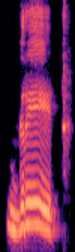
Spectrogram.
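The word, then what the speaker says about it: great: तैयार नेक्स्ट देखिए जी जी का उच्चारण ग करते हैं ठीक है ना क्योंकि जब भी जी के बाद कोई भी कंसोनेंट आता है जी को ग पढ़ते हैं आर का उच्चारण र करेंगे ई ए का उच्चारण देखिए यहां पर क्या हो रहा है ए मैंने आपको बताया है ए होगा और टी को ट ग्रेट ग्रेट ग्रेट क्या होता है महान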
